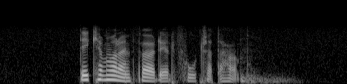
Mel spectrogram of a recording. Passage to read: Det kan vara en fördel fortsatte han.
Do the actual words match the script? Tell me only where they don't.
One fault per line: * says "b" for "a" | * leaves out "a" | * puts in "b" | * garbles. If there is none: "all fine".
all fine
